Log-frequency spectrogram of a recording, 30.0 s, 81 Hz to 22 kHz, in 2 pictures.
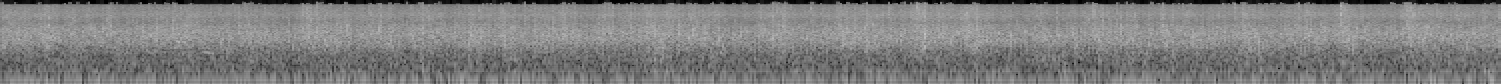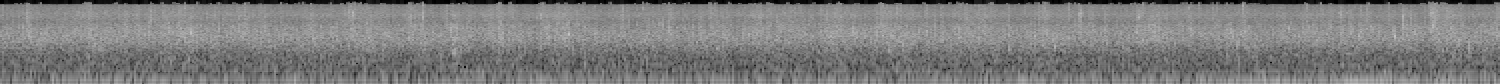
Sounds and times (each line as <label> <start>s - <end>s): water in the fountain 0.0s - 30.0s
